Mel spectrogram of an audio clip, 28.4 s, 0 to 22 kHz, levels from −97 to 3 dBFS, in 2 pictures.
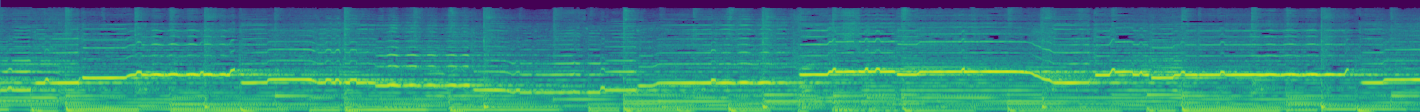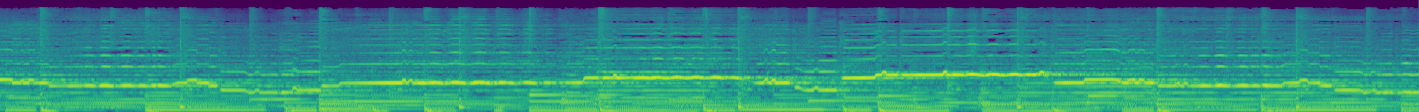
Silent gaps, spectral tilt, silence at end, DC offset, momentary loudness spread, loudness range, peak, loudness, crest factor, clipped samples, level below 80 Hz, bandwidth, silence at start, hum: none; -4 dB/octave; 0 s; under 0.1%; 9 LU; 6 LU; 0 dBFS; -10 LUFS; 10 dB; under 0.1%; -26 dBFS; 16.5 kHz; 0 s; none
